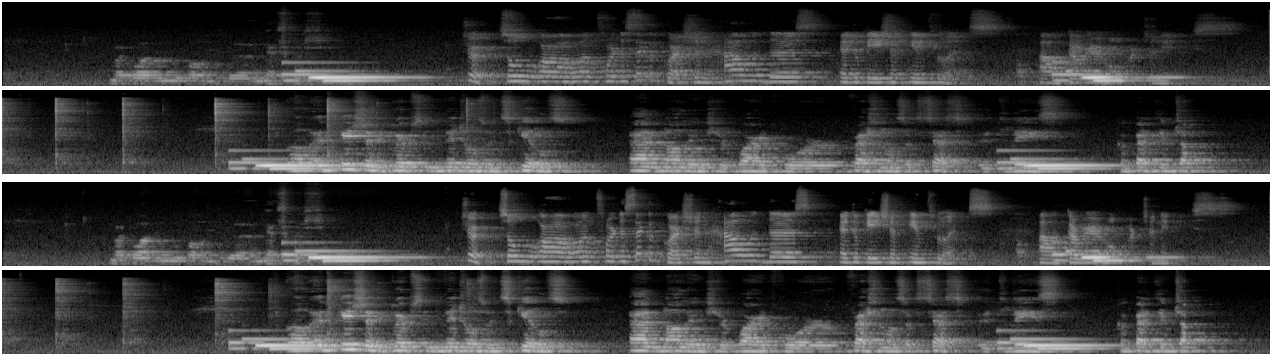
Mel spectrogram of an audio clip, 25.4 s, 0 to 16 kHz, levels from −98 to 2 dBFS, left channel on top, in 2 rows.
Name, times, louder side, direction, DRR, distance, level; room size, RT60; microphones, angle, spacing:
voice 1, 1.1-4.3 10.1-10.2 10.5-11.8 14.9-18.3 19.0-24.5, equal, 25° right, 6 dB, 0.5 m, -27 dB
voice 2, 4.6-8.1 8.4-9.9 10.4-11.1 11.5-12.3, right 3 dB, 85° right, 4 dB, 0.6 m, -42 dB
sound 1, 12.5-18.3, left 4 dB, 60° left, 1.1 m, -51 dB
11.0 x 4.0 x 4.1 m, 1.2 s
head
